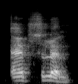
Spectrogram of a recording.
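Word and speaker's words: epsilon: इसको प्रोनाउंस करते हैं एप्सिलॉन।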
